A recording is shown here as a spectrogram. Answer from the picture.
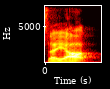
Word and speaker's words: SEAT: Seat is pronounced Sayat.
